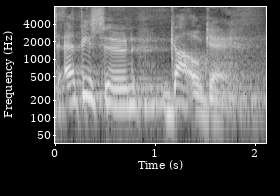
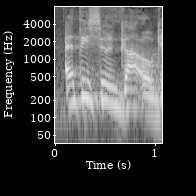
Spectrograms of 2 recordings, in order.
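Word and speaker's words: episunagoge: It has six syllables to it. It's episun gaoge. Episun gaoge is the word, the Greek word for our two English words pressed together, meeting together or assembling together.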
